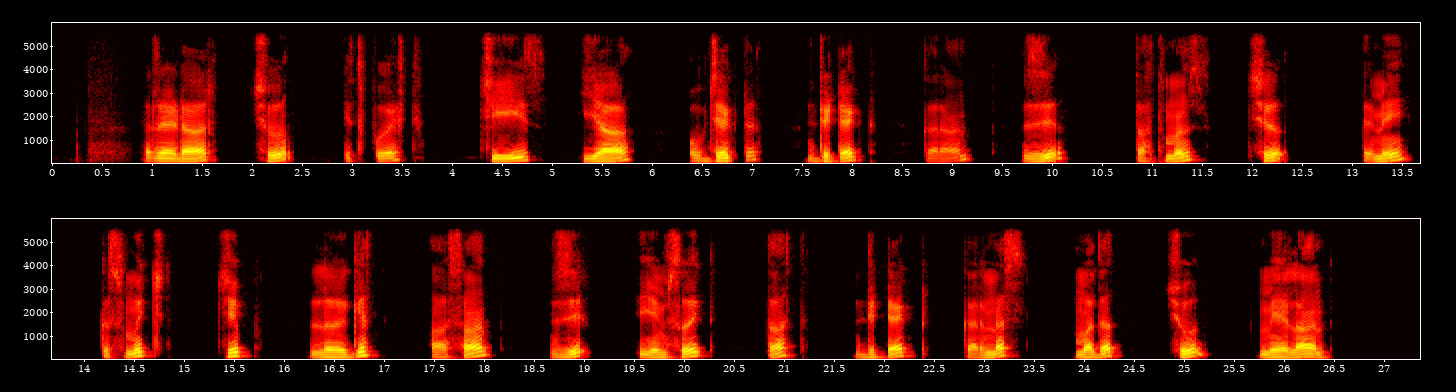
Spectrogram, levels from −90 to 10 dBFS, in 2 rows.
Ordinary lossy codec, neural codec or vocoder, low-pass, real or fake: none; none; 5.4 kHz; real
